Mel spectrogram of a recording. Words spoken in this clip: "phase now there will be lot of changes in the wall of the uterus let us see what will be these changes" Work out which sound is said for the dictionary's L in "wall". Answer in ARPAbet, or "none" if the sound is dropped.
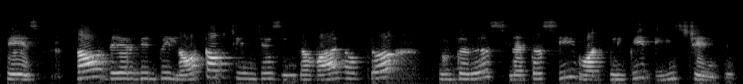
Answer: N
